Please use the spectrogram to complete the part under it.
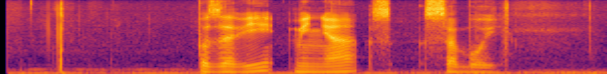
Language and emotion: Russian, neutral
